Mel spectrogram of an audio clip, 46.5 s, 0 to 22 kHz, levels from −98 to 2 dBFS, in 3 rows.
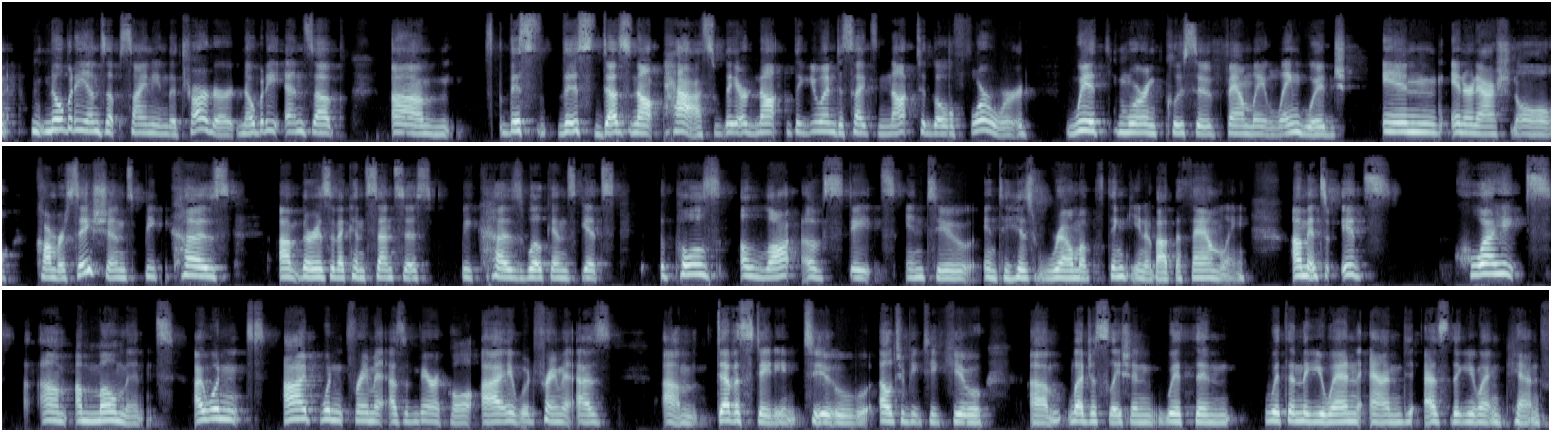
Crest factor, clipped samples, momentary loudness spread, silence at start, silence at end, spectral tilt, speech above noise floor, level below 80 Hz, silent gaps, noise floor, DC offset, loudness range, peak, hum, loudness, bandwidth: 20 dB; under 0.1%; 12 LU; 0 s; 0 s; -4.5 dB/octave; 57 dB; -70 dBFS; none; -80 dBFS; under 0.1%; 4 LU; -2 dBFS; none; -23 LUFS; 16 kHz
